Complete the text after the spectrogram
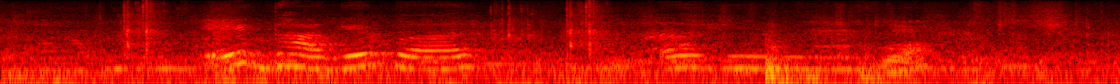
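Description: A young girl reads aloud in a clear, lilting voice close by.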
